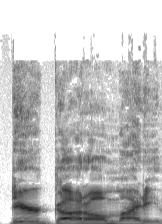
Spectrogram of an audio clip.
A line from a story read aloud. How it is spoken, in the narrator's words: the pilot cried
